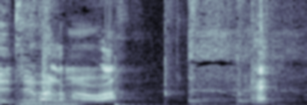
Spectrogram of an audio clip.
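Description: Spoken stage dialogue, two short phrases, over background music.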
